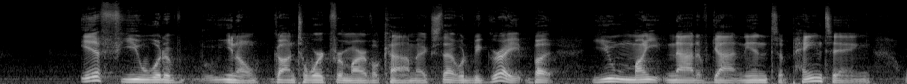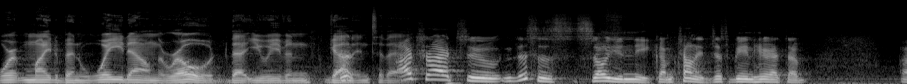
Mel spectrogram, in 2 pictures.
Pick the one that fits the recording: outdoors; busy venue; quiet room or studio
busy venue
